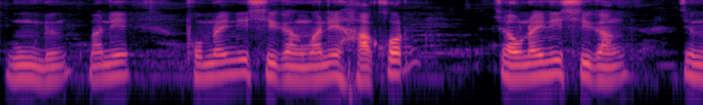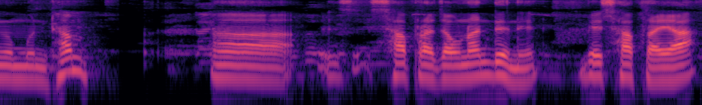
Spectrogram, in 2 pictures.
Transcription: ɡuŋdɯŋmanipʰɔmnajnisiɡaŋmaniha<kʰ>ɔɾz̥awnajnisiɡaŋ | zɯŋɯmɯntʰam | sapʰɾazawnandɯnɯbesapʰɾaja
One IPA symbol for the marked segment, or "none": kʰ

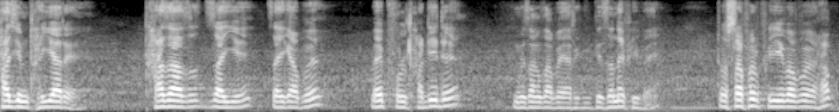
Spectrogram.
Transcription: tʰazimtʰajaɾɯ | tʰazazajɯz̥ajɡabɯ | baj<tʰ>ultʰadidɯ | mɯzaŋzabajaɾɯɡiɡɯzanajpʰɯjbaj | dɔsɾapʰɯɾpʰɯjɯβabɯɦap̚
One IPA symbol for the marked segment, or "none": pʰ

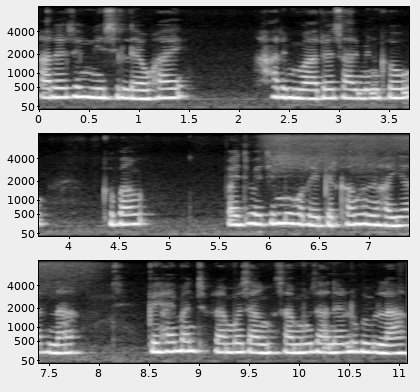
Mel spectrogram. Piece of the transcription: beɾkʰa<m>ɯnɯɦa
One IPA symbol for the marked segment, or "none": ŋ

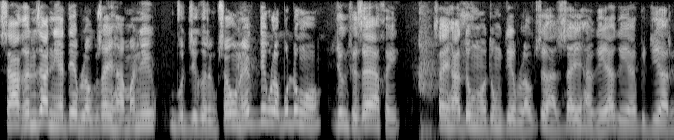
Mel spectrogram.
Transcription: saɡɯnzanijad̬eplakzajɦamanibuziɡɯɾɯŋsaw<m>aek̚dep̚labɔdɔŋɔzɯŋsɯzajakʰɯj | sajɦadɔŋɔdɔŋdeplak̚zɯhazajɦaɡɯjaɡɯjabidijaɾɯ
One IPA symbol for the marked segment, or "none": n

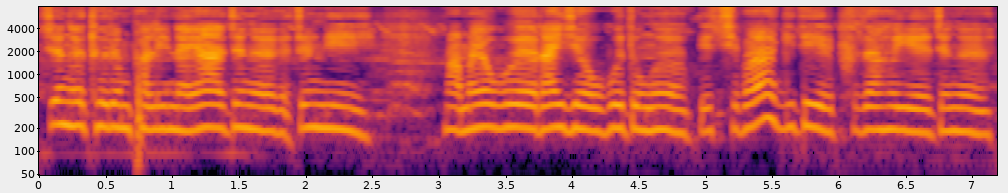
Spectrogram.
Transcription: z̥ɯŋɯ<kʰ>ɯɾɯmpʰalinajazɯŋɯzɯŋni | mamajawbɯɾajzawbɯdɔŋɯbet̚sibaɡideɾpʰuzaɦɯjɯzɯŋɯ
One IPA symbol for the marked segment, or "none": tʰ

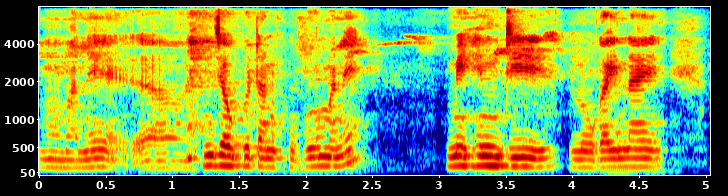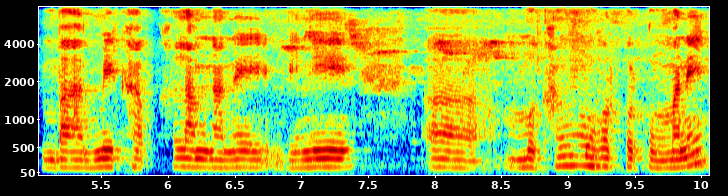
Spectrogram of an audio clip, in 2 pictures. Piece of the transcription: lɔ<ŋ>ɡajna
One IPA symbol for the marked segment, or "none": none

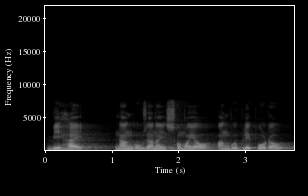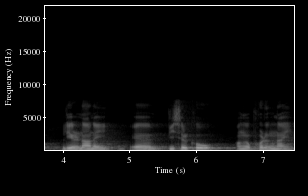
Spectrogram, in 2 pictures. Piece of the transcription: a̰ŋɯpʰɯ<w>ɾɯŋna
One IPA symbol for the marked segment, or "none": none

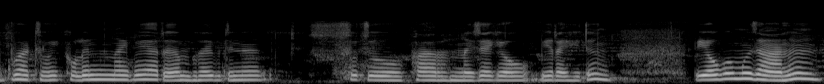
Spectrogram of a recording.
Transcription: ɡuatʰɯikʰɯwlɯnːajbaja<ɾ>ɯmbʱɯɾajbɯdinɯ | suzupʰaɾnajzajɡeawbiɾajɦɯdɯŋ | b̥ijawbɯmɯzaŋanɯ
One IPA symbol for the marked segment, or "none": ɾ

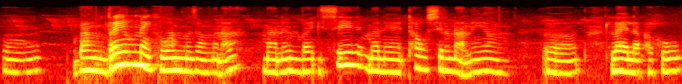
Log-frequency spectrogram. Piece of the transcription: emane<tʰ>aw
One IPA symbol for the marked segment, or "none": tʰ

